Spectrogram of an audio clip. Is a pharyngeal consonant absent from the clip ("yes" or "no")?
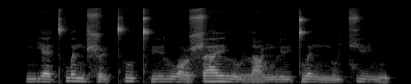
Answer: yes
